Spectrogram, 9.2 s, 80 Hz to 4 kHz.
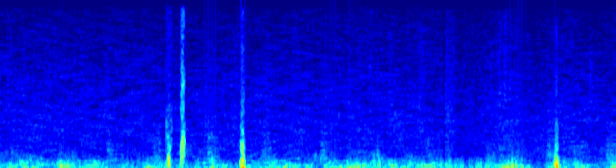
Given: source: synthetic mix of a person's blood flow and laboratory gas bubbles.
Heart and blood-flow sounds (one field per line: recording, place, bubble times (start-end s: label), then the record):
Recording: Doppler ultrasound of blood flow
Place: subclavian vein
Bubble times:
2.51-2.60 s: bubbles
2.72-2.81 s: bubbles
From the record:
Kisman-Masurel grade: 112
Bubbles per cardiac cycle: 1 to 2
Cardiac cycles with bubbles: 1 to 10%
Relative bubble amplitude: moderate (0.250 to 0.450)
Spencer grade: 1 (occasional bubble signal discernible with the cardiac motion signal, with majority of cardiac periods free of bubbles)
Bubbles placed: anywhere in the cardiac cycle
